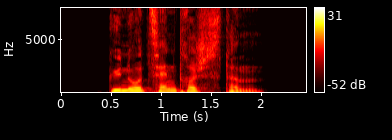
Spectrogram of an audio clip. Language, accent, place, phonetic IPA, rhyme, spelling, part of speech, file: German, Germany, Berlin, [ɡynoˈt͡sɛntʁɪʃstəm], -ɛntʁɪʃstəm, gynozentrischstem, adjective, De-gynozentrischstem.ogg
- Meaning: strong dative masculine/neuter singular superlative degree of gynozentrisch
